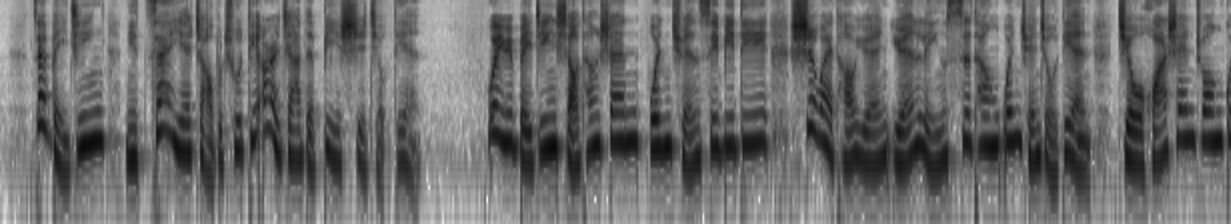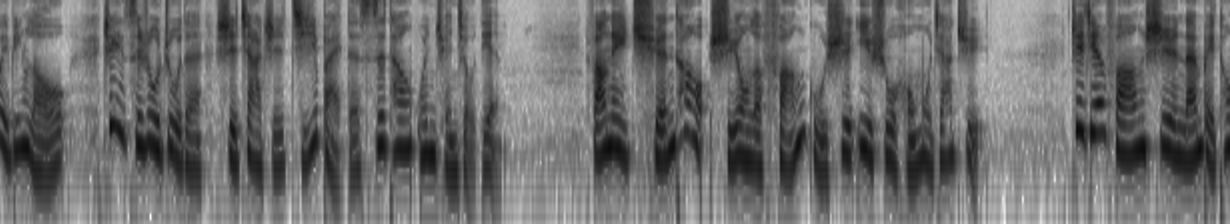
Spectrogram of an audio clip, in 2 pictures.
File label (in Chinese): 商业宣传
